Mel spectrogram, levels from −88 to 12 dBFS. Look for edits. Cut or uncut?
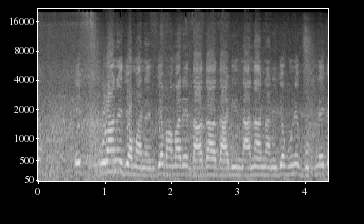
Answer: uncut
